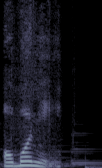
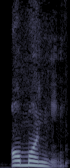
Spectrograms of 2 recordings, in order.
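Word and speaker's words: 어머니: term for mother is Omani again it's Omani this is pronounced the three syllable word the first syllable is ah second syllable is Mo and the third syllable is knee pronounce it with me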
